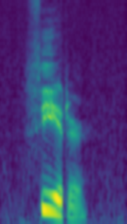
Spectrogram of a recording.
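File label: "theater", American English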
